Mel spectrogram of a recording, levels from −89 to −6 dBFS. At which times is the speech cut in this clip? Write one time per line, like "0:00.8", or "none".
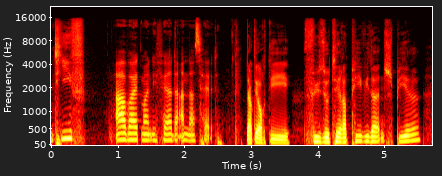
0:01.4
0:03.0
0:03.8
